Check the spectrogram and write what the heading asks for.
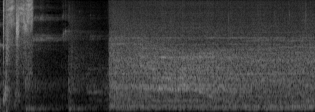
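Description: A short whoosh-and-hit sound effect from the animated intro graphic, then from about two seconds in the steady crowd noise of an indoor basketball arena, with voices blended in.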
